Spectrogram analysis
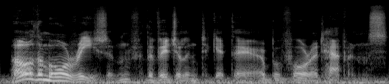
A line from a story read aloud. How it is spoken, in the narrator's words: Vakif said grimly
